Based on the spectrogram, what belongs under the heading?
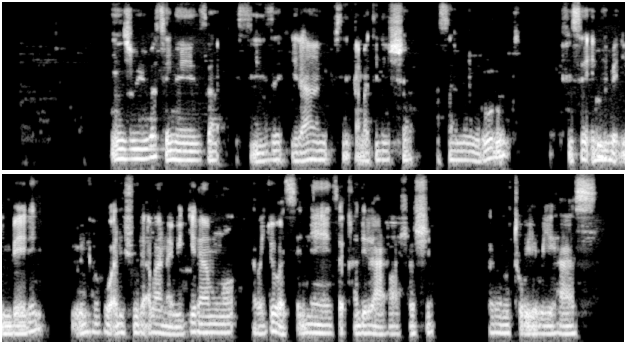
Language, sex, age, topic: Rundi, male, 25-35, education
